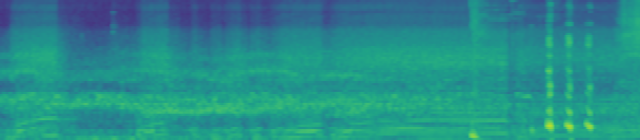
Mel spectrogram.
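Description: A NASCAR stock car sliding sideways on a Japanese mountain touge road, tires skidding and squealing under a steady engine drone, followed by a few short sharp bursts near the end.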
